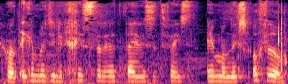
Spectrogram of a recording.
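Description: A woman's voice: mid-range voice, flat delivery, quick pace, mellow, faint music behind. A woman, chatting casually to her phone camera, laughing often and dropping in English phrases. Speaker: vlogger. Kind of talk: casual vlog chat. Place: indoors, then in a parked and driving car. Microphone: phone at arm's length.

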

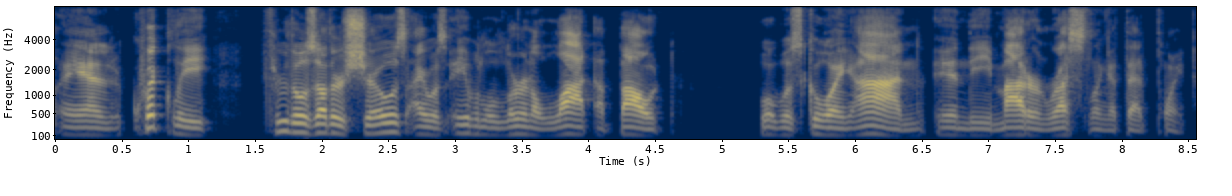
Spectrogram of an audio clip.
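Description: A man's voice: medium pitch, dry recording, clean studio sound. A man commenting casually on a wrestling management game at home, chatty and opinionated, his nose stuffed up from allergies. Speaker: let's-play host.

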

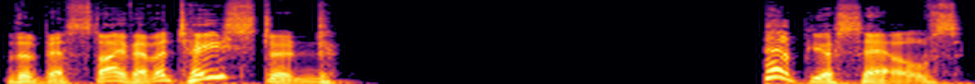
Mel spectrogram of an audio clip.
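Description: Kids' folktale cartoon: amiable, sly wandering storyteller, expressive delivery, close dry sound. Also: male voice, mid-range voice, drawn-out words, no room sound, exaggerated voice. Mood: contented. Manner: amiable, courteous. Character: friendly, easygoing male traveler, sly storytelling companion. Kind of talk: animated children's story acting.

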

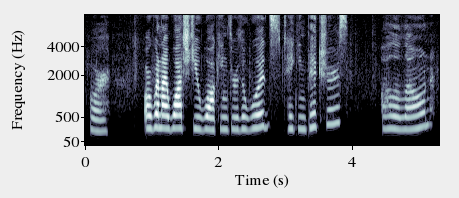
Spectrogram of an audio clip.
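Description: A woman plays an obsessive monster girl, half snake, in an audio roleplay. Her voice is on the high side and recorded close and dry. She gushes hesitantly, shy yet unsettling, stammering coyly as she confides. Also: steady tone, unhurried, no room sound. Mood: shyly obsessive. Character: obsessive lovestruck female rattlesnake lamia, shy yet unsettling. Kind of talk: intimate audio roleplay monologue.

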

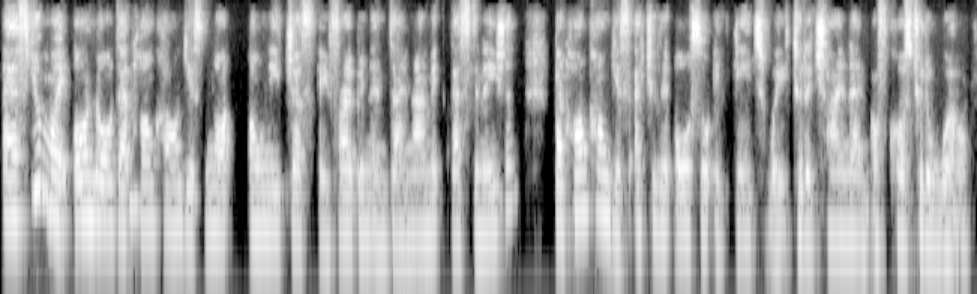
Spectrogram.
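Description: A woman's voice: lowish voice, brisk. A woman hosting and presenting in a formal slide talk over a video call. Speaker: host, university admissions presenter.

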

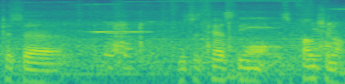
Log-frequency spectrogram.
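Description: Low-voiced man over loud factory noise. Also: fairly even intonation. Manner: halting, searching for words in non-fluent English. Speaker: factory guide. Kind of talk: informal walk-through explanation. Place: busy electronics factory floor, indoors. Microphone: handheld camera microphone. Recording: loud machinery noise, handheld camera sound.

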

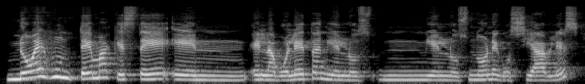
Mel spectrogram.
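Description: A woman's voice: mid-range voice, unhurried. A woman from El Salvador whose Spanish carries a Mexican-sounding accent speaks earnestly and with fervor over a laptop video call. Her talk is full of fillers and restarts, and she is recorded in a dim room at home. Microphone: video call laptop mic.

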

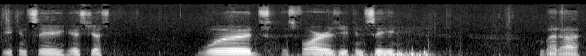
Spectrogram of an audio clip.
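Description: A man's voice: mid-range voice, level tone, very slow, pauses often, a little mellow, a little hiss or hum, poor audio. Rambling man vlogging on a forest walk. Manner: rambling, reflective, many fillers. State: walking while talking. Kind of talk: casual walking vlog. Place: outdoors on a wooded trail. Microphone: phone or camera held at arm's length.

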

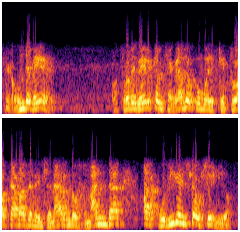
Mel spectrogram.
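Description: An actor playing a stern, proud master of the house in an old radio drama, speaking formally and emphatically. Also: male voice, high-pitched, lively intonation, brisk. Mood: stern, lofty. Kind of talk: old Latin American radio drama acting. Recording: muffled old radio serial, background noise.

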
